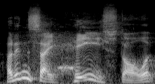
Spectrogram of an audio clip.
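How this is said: The stress is on he.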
